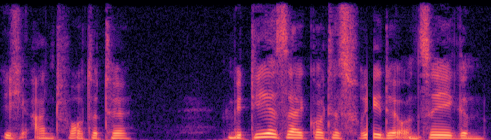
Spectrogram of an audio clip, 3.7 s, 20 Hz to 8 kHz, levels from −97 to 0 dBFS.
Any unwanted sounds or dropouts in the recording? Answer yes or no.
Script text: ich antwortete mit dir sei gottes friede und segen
yes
